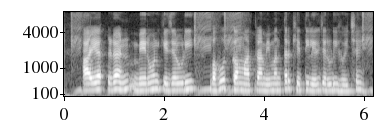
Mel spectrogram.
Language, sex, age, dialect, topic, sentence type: Magahi, male, 25-30, Western, agriculture, statement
